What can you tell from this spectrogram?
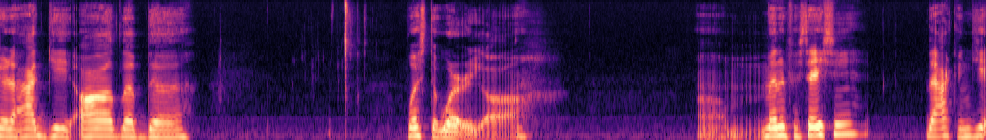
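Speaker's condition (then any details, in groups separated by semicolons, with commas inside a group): Cerebral palsy; wheelchair user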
